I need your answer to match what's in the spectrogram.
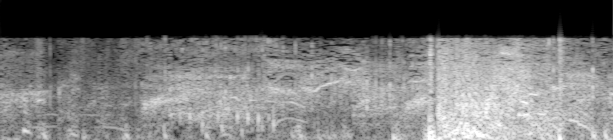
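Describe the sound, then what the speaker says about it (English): Gunfire from a character shooting an enemy in The Last of Us, on Grounded difficulty, cracking out as a few sharp bursts, the loudest near the end, over a low game backdrop of growls and rustle, with voices talking. "I'm just shooting him for fun."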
